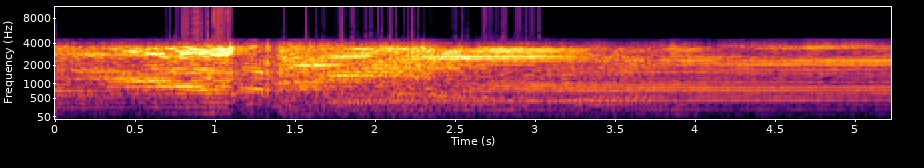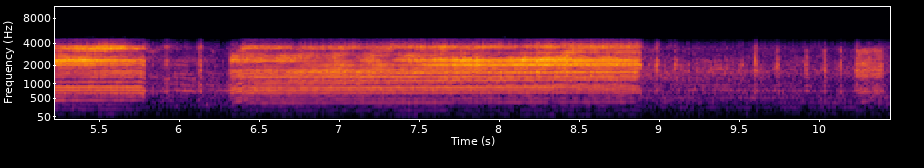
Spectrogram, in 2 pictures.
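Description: Car engine revved hard and held at high revs, dropping off briefly about six seconds in and picking straight back up, then falling away near the end.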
